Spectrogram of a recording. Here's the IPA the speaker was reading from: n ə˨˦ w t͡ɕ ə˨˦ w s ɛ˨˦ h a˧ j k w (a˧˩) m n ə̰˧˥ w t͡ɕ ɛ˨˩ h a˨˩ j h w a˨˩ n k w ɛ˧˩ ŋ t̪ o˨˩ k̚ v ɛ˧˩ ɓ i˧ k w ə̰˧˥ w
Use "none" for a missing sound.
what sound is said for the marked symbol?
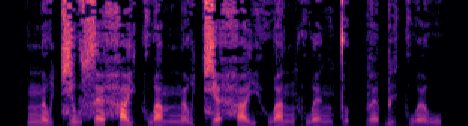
a˧˩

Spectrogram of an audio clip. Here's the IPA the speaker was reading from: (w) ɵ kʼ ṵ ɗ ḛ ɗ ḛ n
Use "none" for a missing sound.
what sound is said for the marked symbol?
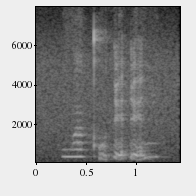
w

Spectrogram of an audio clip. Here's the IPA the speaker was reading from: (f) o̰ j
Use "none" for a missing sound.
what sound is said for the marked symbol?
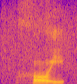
h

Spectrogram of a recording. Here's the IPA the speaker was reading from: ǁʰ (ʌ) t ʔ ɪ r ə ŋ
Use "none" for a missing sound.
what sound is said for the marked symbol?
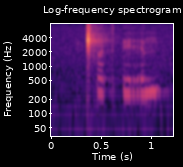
ʌ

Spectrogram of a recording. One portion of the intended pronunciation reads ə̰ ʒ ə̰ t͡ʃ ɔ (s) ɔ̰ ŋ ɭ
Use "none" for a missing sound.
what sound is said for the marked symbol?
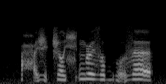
ɕ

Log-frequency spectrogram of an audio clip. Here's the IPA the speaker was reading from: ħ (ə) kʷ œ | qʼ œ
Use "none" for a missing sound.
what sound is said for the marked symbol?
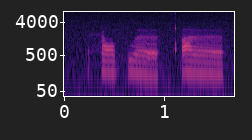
ɔ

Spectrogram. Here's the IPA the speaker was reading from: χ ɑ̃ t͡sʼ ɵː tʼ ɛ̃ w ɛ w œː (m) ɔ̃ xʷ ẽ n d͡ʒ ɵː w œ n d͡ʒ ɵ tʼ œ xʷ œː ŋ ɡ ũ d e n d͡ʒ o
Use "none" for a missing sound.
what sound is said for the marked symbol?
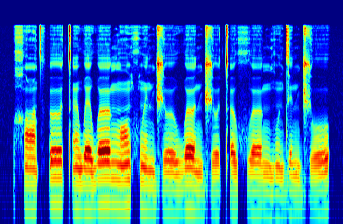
ŋ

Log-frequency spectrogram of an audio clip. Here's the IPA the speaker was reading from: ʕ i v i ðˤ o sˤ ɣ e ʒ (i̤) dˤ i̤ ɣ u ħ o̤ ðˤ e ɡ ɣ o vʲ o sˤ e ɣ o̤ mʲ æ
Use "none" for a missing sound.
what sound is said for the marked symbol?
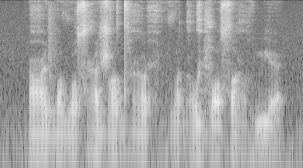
i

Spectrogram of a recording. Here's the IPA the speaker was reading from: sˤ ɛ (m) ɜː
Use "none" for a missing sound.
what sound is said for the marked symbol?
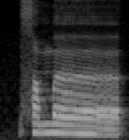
m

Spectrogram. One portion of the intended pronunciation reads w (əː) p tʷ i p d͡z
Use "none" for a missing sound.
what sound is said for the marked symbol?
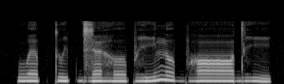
əː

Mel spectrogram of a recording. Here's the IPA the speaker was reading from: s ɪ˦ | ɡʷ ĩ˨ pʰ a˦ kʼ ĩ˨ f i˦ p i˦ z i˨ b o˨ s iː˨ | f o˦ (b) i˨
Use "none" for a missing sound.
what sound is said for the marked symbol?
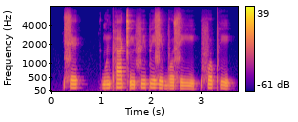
pʰ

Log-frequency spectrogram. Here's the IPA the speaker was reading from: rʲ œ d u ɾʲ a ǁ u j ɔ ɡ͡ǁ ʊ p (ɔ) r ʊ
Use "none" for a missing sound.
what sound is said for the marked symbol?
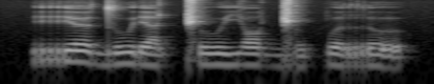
ʊ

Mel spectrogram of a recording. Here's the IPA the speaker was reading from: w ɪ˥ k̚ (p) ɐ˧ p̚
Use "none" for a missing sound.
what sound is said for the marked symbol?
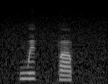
p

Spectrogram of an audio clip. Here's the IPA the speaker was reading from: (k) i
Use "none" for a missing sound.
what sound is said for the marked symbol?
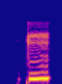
k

